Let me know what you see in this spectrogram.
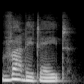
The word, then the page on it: validate: British English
